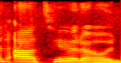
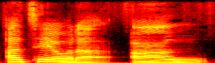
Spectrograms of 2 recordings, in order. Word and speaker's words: Aotearoa: I live in Aotearoa, New Zealand. – Aotearoa.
